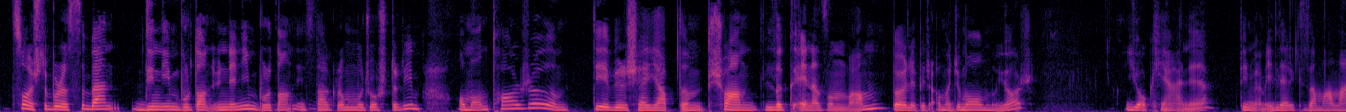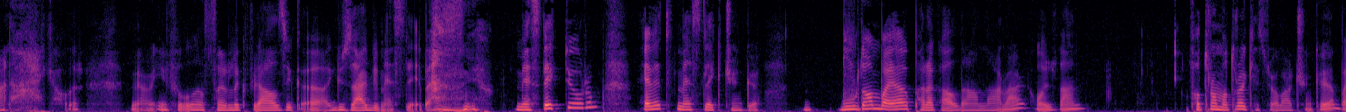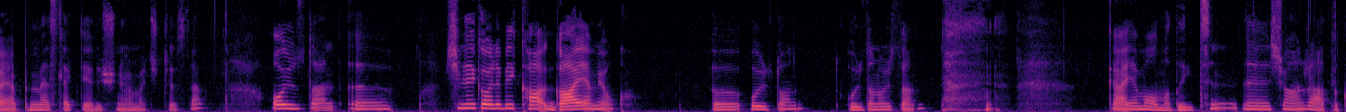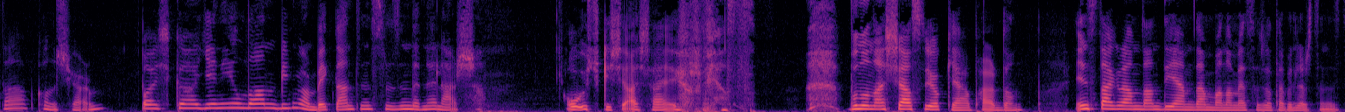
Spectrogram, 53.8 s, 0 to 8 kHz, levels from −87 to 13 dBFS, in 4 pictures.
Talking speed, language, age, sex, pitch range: 120 wpm, Turkish, 30-49, female, 180-235 Hz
